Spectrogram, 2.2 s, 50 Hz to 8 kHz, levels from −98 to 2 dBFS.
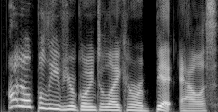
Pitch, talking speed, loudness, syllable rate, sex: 240 Hz, 330 wpm, -17 LUFS, 8.1 syllables/s, female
